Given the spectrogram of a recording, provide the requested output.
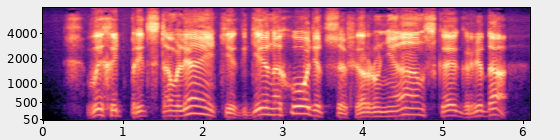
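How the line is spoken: Loud exclaiming. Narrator (Russian): громко воскликнул гор Рошаль

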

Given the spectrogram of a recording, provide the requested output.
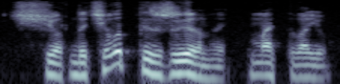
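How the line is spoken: Grumbling. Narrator (Russian): пробурчал мэр

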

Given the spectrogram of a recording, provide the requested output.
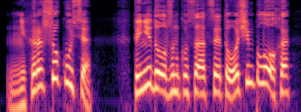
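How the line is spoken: Exclaimed. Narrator (Russian): воскликнула Микки

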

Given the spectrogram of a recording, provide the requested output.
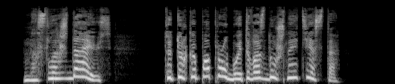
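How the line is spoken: Smiling exclamation. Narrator (Russian): С улыбкой воскликнула женщина

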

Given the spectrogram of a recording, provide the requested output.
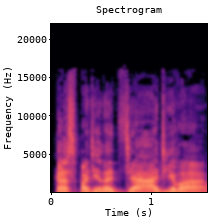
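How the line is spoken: Delighted shout. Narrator (Russian): восторженно закричал Полисов

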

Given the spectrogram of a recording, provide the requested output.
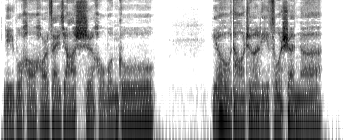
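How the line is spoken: Deep commanding voice. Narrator (Chinese): 这个声音 低沉之中隐隐有微，一听那就知道是冠宇发号施令的人

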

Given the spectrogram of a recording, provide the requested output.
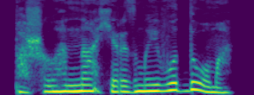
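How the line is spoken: Through gritted teeth. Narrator (Russian): Цежу сквозь зубы

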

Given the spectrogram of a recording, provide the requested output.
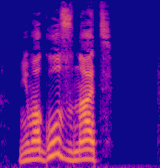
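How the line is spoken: Deafening bark. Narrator (Russian): рявкнул посыльный так, что у Лизы зазвенело в ушах

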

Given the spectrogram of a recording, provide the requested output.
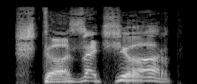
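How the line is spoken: Yelling. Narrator (Russian): заорал он

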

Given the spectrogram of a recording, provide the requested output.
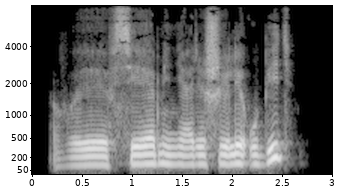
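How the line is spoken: Strained, forced out. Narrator (Russian): кое-как выдавил я, стараясь держать себя в руках

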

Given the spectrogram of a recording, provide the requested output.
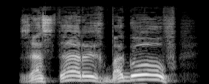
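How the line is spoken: Crowd shouting in unison. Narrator (Russian): кричала тогда Вече в изумительном единении с Владимиром и дядей его Добрыней

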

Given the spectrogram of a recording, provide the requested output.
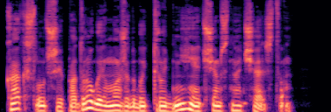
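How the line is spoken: Drunken mumble. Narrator (Russian): Опьянев, пробормотала Юмин

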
